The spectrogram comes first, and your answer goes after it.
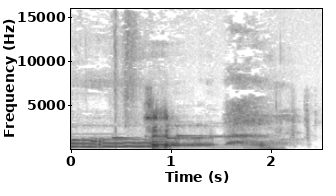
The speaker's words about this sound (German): Nee, komm hier, wir heulen einfach mal.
